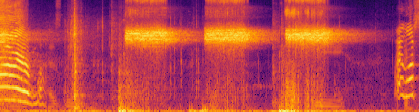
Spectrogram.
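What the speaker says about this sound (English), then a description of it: "Who set off the alarm?" Fire alarm sounding inside a building: three loud, sustained piercing tones in bursts, each with a rough buzzing edge, separated by short gaps, with brief voices and noise around them.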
